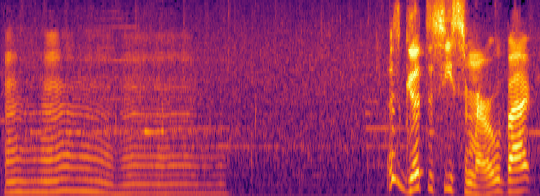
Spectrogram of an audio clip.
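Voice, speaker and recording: A man's voice: on the high side, very slow, over music. A man giving casual, rambling live gameplay commentary, swearing and prone to giggling. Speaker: game streamer.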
